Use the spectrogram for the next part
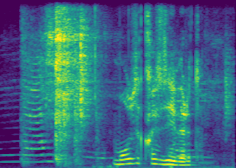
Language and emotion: Russian, neutral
